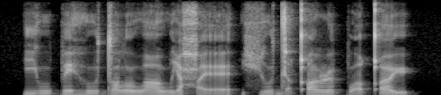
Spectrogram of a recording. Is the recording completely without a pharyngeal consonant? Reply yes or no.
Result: no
